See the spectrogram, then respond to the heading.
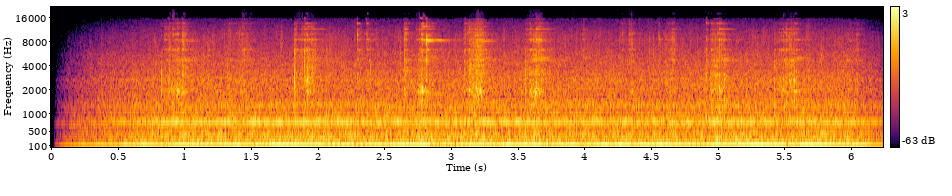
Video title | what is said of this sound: Chef John’s Best Dumpling Recipes | even over the sound of my oven fan you could hear how crispy that is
